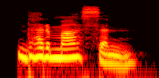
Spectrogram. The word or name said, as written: धर्मासन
